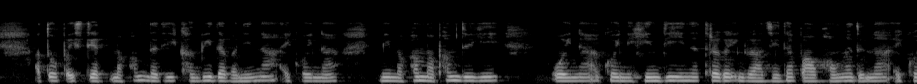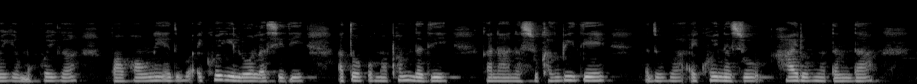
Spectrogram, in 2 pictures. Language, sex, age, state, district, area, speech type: Manipuri, female, 45-60, Manipur, Bishnupur, rural, spontaneous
